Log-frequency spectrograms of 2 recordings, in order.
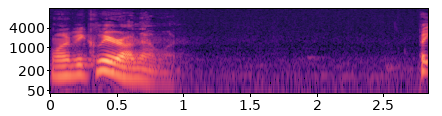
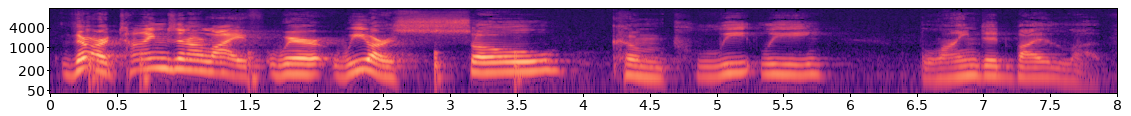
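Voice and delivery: very slow, fading emphasis; much slower than usual. Real, not acted. Preacher drawing out key phrase.

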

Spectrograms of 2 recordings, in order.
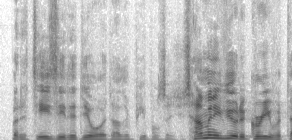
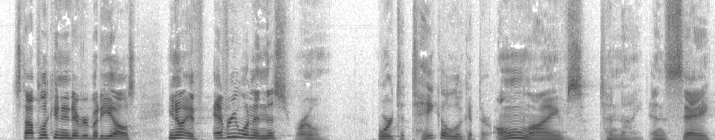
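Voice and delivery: ordinary talk, nothing marked

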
